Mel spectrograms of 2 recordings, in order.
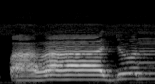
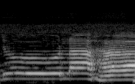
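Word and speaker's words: جُنَاحَ: Fa dalam kharajna jun juna jun, jangan dibaca sebagai matahari, jangan diucapkan jun tapi juna, junaha junaha junaha' alaikum fima fa'alna fi anfusihinna mim ma'ruf, baik Wallahu azizun hakim.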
